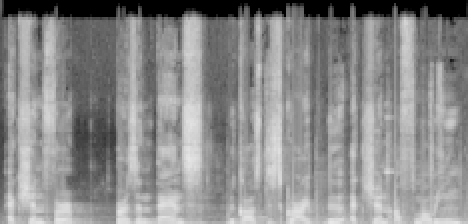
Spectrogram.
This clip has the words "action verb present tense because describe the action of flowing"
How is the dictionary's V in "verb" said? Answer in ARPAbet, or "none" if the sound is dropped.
F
